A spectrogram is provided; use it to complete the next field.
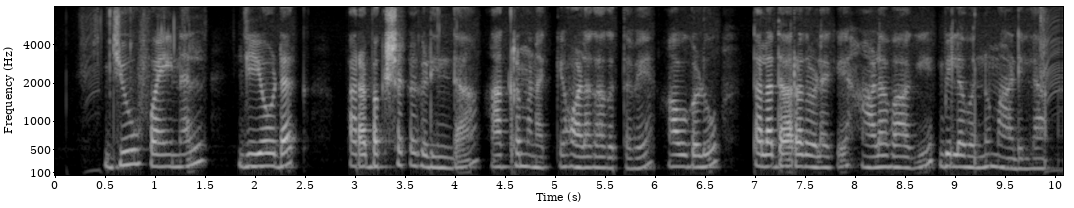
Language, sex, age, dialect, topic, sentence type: Kannada, female, 18-24, Mysore Kannada, agriculture, statement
